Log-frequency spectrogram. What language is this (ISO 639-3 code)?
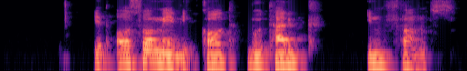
eng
